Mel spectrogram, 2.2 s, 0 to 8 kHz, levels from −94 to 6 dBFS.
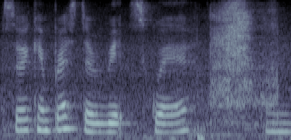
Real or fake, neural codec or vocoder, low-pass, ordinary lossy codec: real; none; none; none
